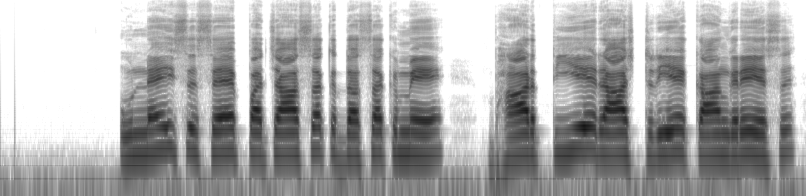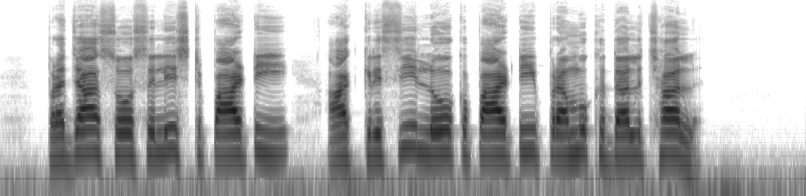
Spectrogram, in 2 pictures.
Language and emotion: Maithili, neutral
